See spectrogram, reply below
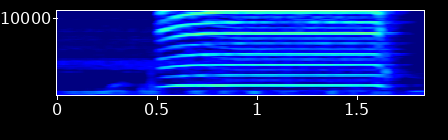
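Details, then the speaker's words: EMS ventilator high-pressure alarm: a loud, steady, high-pitched tone lasts about one second while a bag used as a test lung is overinflated with too high a tidal volume. "if you've got your title volume too high you see how that alarm goes off and that that bag looks like it's gonna burst"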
